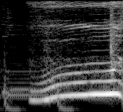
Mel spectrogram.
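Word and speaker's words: vous: them together it becomes Vu zet normally when you say Vu we don't really pronounce the S but because the next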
